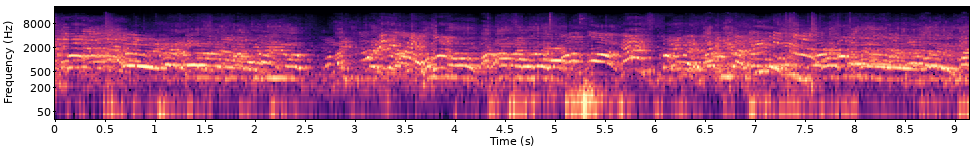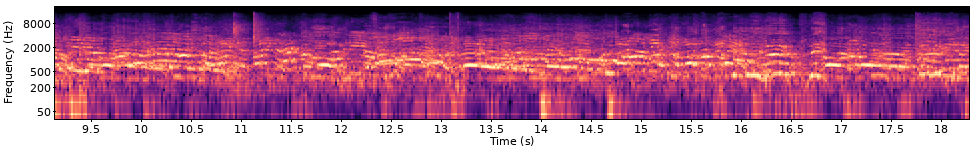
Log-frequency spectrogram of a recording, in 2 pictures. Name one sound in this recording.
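Gloved punches and kicks thud against bodies.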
